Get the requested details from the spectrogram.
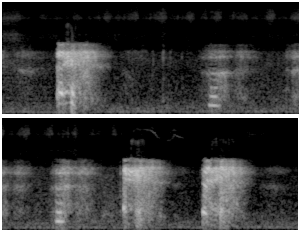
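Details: Six sharp, hissing sneezes in quick succession over about five seconds from a girl, some louder than others: a rapid run of repeated sneezes.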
